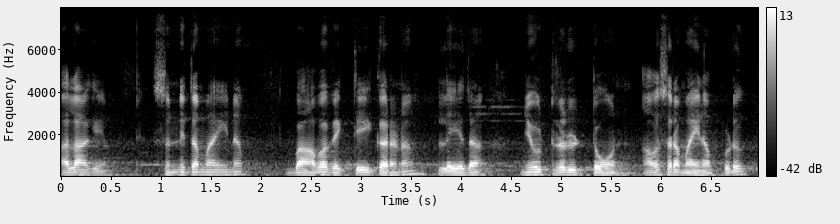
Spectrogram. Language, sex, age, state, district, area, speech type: Telugu, male, 18-30, Telangana, Warangal, urban, spontaneous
